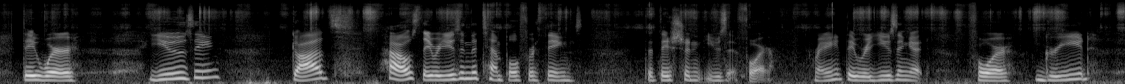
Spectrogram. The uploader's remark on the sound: I apologize for the background noise!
